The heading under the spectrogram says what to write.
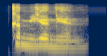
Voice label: "communion", Indian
